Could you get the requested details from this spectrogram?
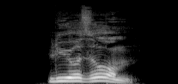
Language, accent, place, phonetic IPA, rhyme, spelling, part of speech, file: German, Germany, Berlin, [lyzoˈzoːm], -oːm, Lysosom, noun, De-Lysosom.ogg
- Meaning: lysosome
